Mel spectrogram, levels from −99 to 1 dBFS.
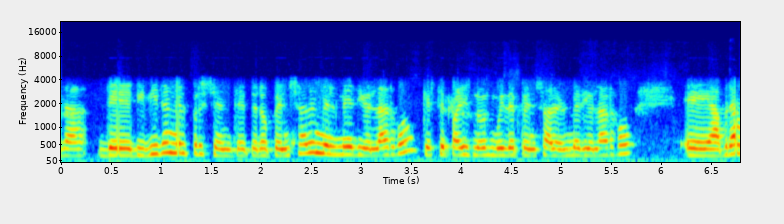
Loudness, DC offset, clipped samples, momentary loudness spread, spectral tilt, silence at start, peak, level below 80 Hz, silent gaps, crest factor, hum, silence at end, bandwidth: -25 LUFS; under 0.1%; under 0.1%; 7 LU; -8 dB/octave; 0 s; -6 dBFS; -60 dBFS; none; 18 dB; none; 0 s; 4.4 kHz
